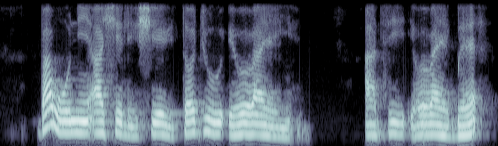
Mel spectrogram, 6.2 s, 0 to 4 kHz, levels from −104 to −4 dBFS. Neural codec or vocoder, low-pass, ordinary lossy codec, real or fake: vocoder, 44.1 kHz, 128 mel bands every 256 samples, BigVGAN v2; 3.6 kHz; none; fake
